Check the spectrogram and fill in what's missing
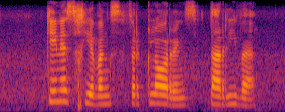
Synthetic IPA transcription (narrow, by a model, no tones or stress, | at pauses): kɛnəsχiəvəŋsfərklɑːɾəŋstɐrivə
